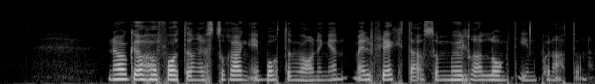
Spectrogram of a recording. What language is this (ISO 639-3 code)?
swe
